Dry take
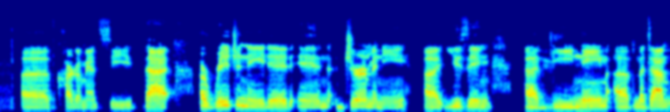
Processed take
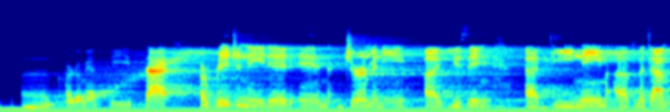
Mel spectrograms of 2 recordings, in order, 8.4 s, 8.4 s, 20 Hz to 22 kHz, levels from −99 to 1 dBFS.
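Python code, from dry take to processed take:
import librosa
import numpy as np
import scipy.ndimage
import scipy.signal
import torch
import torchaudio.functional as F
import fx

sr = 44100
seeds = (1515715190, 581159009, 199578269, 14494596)

y = fx.dmg_buzz(x, sr, base_hz=50.0, harmonics=3, level_db=-47.0, tilt_db=-5, odd_only=False)
y = fx.rev_schroeder(y, sr, rt60_s=2.6, comb_ms=31, drr_db=12.5)
y = fx.filter_sweep_lowpass(y, sr, from_hz=190.0, to_hz=3100.0, start_s=0.33, end_s=2.35, q=7.0)
y = F.gain(torch.from_numpy(y), -2.5).numpy()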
